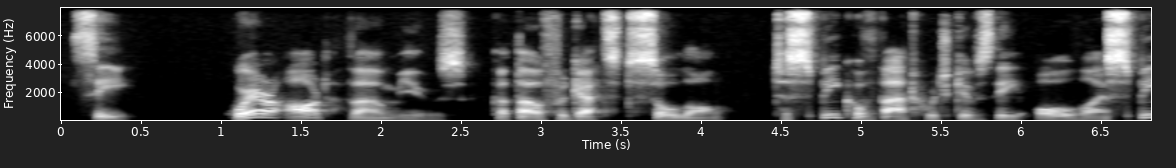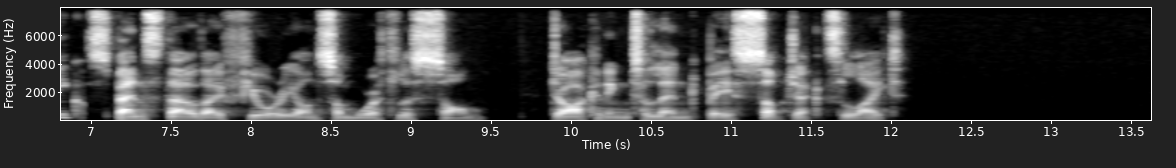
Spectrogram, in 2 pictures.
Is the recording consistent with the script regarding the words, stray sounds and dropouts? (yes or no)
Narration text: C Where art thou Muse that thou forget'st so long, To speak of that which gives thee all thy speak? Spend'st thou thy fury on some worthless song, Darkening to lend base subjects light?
yes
